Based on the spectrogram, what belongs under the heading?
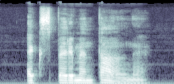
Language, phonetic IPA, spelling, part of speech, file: Polish, [ˌɛkspɛrɨ̃mɛ̃nˈtalnɨ], eksperymentalny, adjective, Pl-eksperymentalny.ogg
